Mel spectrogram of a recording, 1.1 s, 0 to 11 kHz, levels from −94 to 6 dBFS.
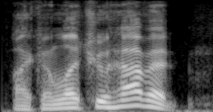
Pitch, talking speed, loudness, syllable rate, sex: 135 Hz, 335 wpm, -14 LUFS, 7.6 syllables/s, male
